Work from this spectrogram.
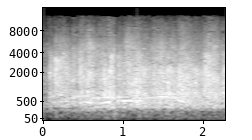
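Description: A church congregation claps during a Portuguese-language sermon about Saul and David, the dense crowd applause filling the space steadily and loudly, with no voices rising above it.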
